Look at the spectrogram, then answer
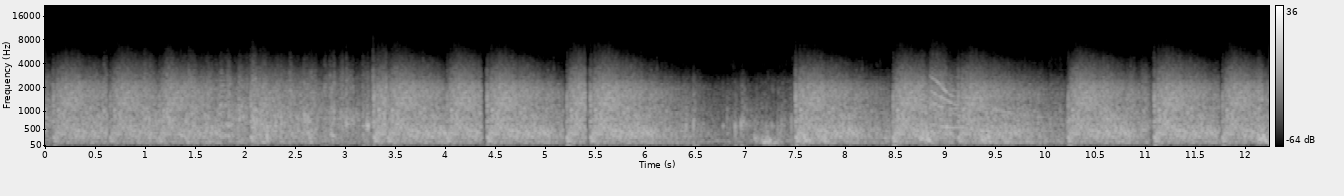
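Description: Sustained volleys of Wild West gunfire, dense overlapping shots and booming reports filling the whole stretch, loud and close with only brief lulls between bursts.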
